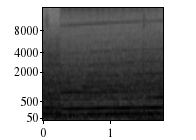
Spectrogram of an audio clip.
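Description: Race car engine held at full throttle in the Gran Turismo 7 video game, GT2 class car on a track with long flat-out sections, a steady loud droning whine with sustained harmonics and no talk.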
